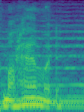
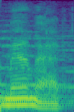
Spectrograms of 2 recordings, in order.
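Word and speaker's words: מחמד: yehudas hebrew english dictionary it is correctly pronounced as muhammad not mahmad so how we're going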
